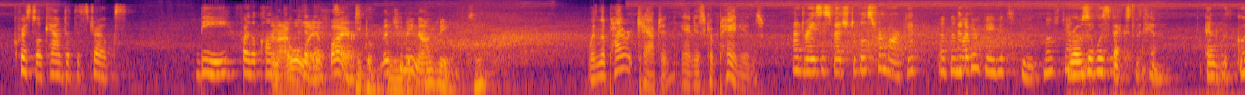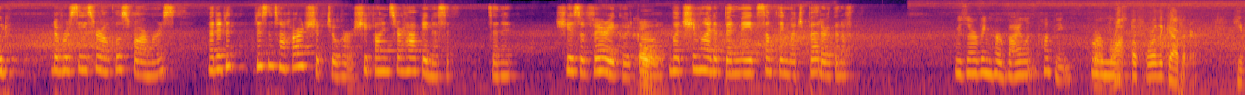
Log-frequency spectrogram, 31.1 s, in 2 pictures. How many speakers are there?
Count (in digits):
8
